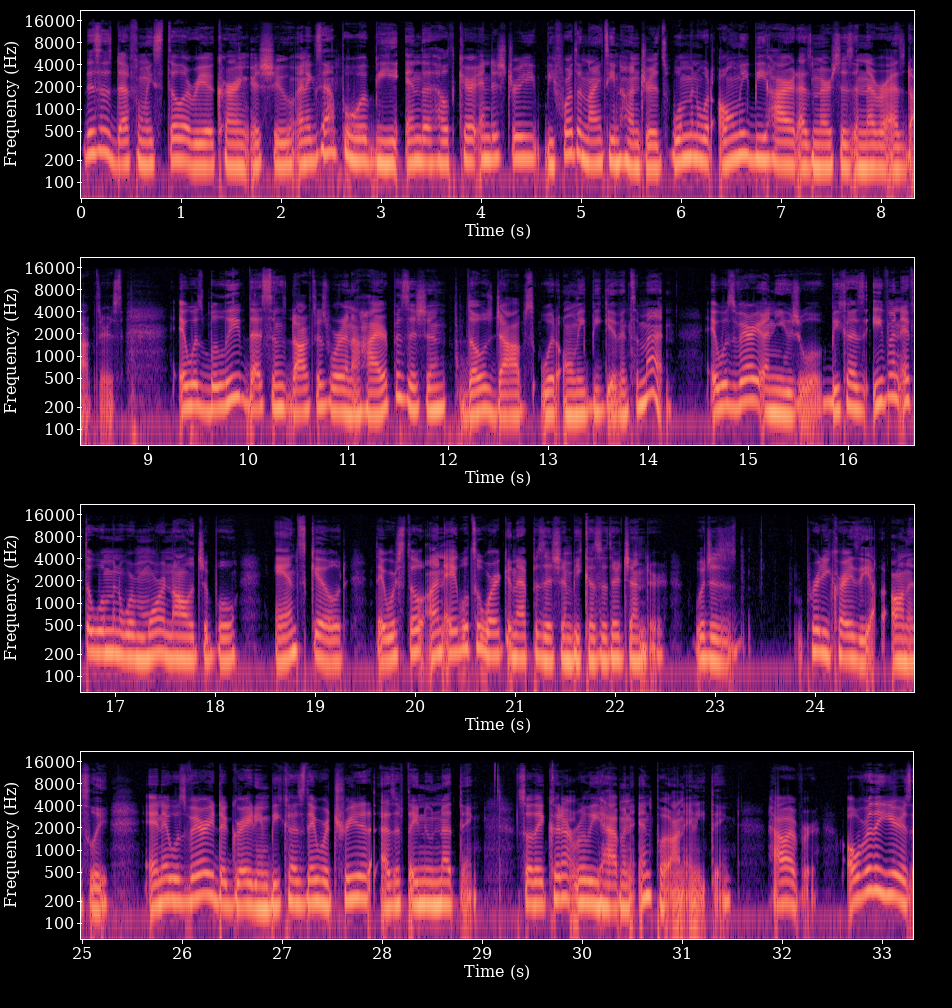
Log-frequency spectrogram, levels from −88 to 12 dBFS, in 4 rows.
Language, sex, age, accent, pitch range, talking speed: English, female, 20-39, American, 170-200 Hz, 195 wpm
